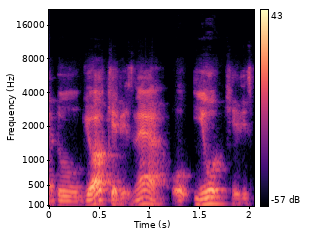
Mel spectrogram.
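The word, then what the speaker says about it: Gyökeres: Yok elis parece que ele não não se pronuncia o G, que é atacante agora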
